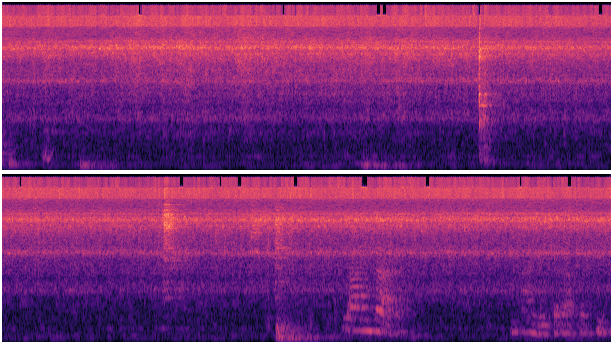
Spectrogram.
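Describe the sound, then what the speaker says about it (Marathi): Steady sizzling of spice masala frying in a pan with water for rajma, with occasional clinks and scrapes of stirring and a brief faint voice near the end. "हेच पाणी घालून घालून थोडासा मसाला भाजत राहायचा आहे"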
